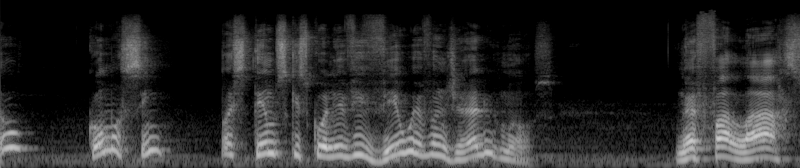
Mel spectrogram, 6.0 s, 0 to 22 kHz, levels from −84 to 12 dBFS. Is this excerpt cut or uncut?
uncut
